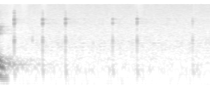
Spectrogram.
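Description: Chalk tapping and clicking against a chalkboard while writing: a few faint, irregularly spaced clicks.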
